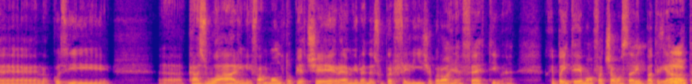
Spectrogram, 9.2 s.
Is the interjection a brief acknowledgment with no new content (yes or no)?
yes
